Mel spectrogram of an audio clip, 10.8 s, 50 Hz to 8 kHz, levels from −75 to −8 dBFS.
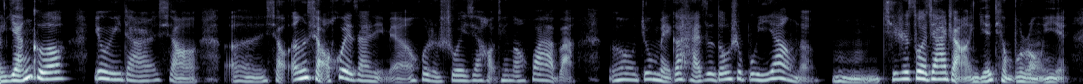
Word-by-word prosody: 严 185 - +7
格， 240 -1 +5 0.3
用 250 -3 +3
一 210 - 0
点 200 -4 -4
儿 175 +3 -6
小 130 -10 -5 0.2
呃， 150 -3 -6
小 175 - -5
恩 245 +6 +5
小 260 -5 +1
惠 265 -6 +3
在 180 -4 -3
里 150 - -6
面， 125 +4 -7
或 200 +1 -4
者 160 - -6
说 180 +4 -4
一 - - -3
些 185 +1 -6
好 180 - -7
听 185 -1 -7
的 165 0 -7
话 195 0 -3
吧， - - -7 0.3
然 185 - -6
后 205 -2 -3
就 220 +3 -3
每 180 -9 0
个 215 - 0
孩 210 -7 -2
子 205 +4 -2
都 210 +2 0
是 240 +1 -1
不 210 -2 -3
一 195 - 0
样 245 - +1
的。 - - -11
嗯， 150 - -4
其 220 -2 -4
实 235 +1 +4
做 245 -1 +8
家 230 0 +5
长 200 -7 +2
也 155 - +3
挺 205 -1 -1
不 155 - -2
容 135 -4 -1
易， 135 - -3
195 Hz, 270 characters per minute, -25 LUFS, 165-225 Hz, 0.3 s, 做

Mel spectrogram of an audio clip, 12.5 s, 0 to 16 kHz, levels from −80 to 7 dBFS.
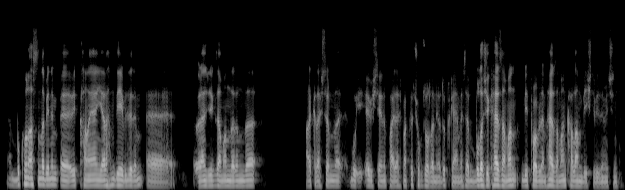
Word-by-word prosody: Ya 110 - -16
bu 105 +2 -3
konu 125 0 +3
aslında 115 -1 +2
benim, 110 0 +1
ııı, 95 -2 +4
bir 100 0 -2
kanayan 100 0 +1
yaram 100 +2 +1
diyebilirim. 100 +1 +1
Iıı, 80 -1 -3 0.4
öğrencilik 95 +1 +1
zamanlarında 95 0 +1 0.9
arkadaşlarımla 95 0 -3 0.2
bu - - -3
ev 100 - -3
işlerini 95 0 -4
paylaşmakta 90 -1 -4
çok 95 - -8
zorlanıyorduk. 90 0 -3
Yani, 85 -2 -2
mesela, 90 0 -3
bulaşık 105 +1 +4
her 105 -1 +9
zaman 100 +1 +2
bir 95 0 -2
problem, 90 -1 +2
her 100 0 +5
zaman 95 +1 -1
kalan 95 -2 0
bir 85 - -3
işti 85 - -8
bizim 85 0 -4
için. 85 -1 -9
95 Hz, 165 wpm, -25 LUFS, 90-100 Hz, 0.9 s, her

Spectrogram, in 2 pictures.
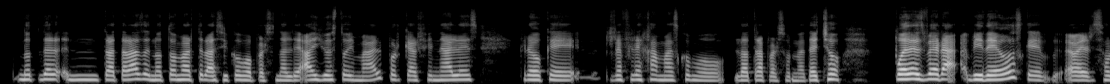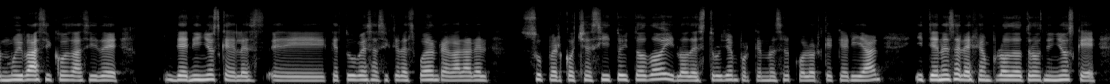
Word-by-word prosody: no, 225 0 0
eh, 235 -2 +1
mm, 215 0 0
tratarás 215 +3 +2
de 240 - +2
no 205 0 0
tomártelo 220 -1 +1
así 200 +1 -1
como 200 -1 0
personal 190 +1 -3
de: 195 - 0
"Ay, 215 +1 +2
yo 215 - +1
estoy 215 -1 -3
mal", 195 +8 -2
porque, 215 -4 -5
al 200 - -1
final 205 0 0
es 220 0 -1 0.4
creo 210 -1 +2
que 200 0 -1 0.3
refleja 215 +2 -2
más 205 -1 -1
como 185 -5 -4
la 195 +1 0
otra 200 +1 -1
persona, 180 -2 -6
de 200 - +4
hecho, 230 +2 +1 0.5
puedes 240 -1 +9
ver 240 0 +6
a - - +5
videos 220 +7 +5
que, 205 -5 -2 0.2
a 195 - +2
ver 195 -2 +3
son 200 0 -2
muy 210 +1 +3
básicos 210 -1 +2
así 195 +1 -2
de 195 -2 0 0.4
de 205 -2 +1
niños 215 +2 +2
que 200 -4 -2
les, 185 -2 -4
eh, 180 -2 -4
que 200 - -5
tú 210 +1 -2
ves, 205 0 0
así 200 0 -6
que 210 - -5
les 190 -1 -3
pueden 210 0 +1
regalar 190 -1 -2
el 195 -1 -2 0.3
súper 205 -4 -4
cochecito 205 +2 -2
y 215 - 0
todo, 215 +4 0
y 245 -2 +1
lo 190 -1 -1
destruyen 200 +3 -2
porque, 190 -2 -9
no 185 0 -4
es 175 - -11
el 205 - -6
color 185 0 -4
que 200 - -6
querían, 195 +3 -1 0.3
y 220 - -3
tienes 215 +1 +4
el 235 -3 +3
ejemplo 205 0 0
de 205 - +3
otros 200 +1 -1
niños 205 +1 +1
que 180 -3 -2
205 Hz, 210 wpm, -21 LUFS, 195-215 Hz, 0.5 s, puedes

